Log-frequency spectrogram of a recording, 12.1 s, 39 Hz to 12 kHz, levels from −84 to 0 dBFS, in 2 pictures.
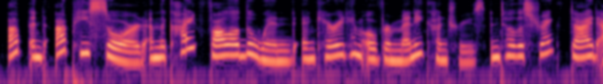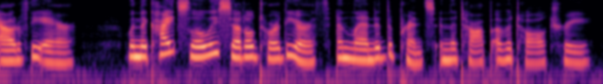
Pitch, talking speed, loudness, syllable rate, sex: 235 Hz, 220 wpm, -21 LUFS, 5.3 syllables/s, female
